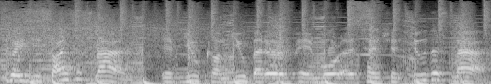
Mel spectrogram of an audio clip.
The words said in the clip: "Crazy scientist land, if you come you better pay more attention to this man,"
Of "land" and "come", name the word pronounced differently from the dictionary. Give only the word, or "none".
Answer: land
